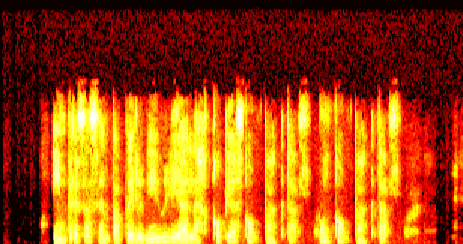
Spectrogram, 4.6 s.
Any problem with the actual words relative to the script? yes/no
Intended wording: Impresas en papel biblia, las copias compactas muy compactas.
no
